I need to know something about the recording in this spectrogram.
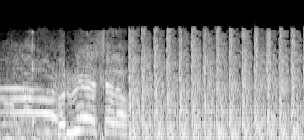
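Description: A man's voice calls out, then a burst of automatic rifle fire starts about a second in: rapid, evenly spaced shots, roughly ten a second, running for over a second.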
